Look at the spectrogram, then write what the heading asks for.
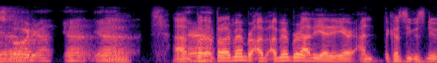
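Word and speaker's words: Aliadière: Well, for the younger viewers, I'll pronounce his name for you. Jeremy Aliadier, mate.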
